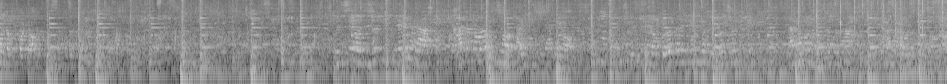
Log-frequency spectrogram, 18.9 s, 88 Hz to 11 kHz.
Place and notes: Festival floats are raced though crowds of spectators.
福岡県, 日本, 1 August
